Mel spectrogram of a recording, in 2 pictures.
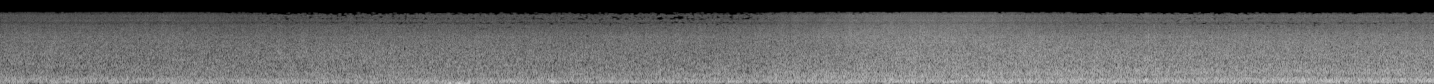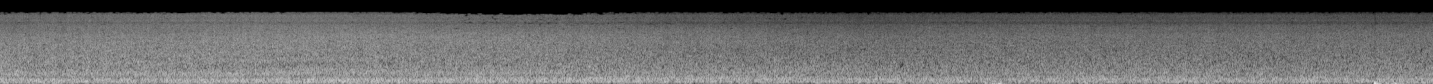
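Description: Waterfall and stream cascading over rocks: a steady rush of falling water, swelling louder for a while through the middle.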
